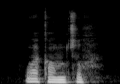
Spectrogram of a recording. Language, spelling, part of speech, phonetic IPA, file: Polish, łakomczuch, noun, [waˈkɔ̃mt͡ʃux], LL-Q809 (pol)-łakomczuch.wav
